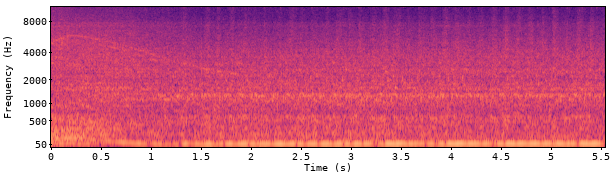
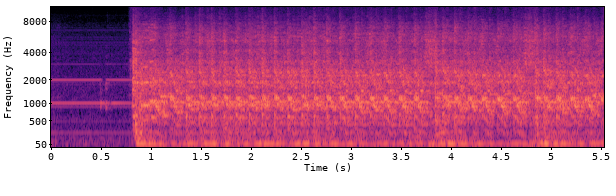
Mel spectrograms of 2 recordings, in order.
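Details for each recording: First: 7.3 Powerstroke diesel swapped into a 1951 Ford shoebox with standalone wiring, smoky, after struggling cranking: deep, steady diesel clatter and low rumble at idle, no stumbling; runs normally before wires are cut. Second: 7.3 Powerstroke diesel swapped into a 1951 Ford shoebox with standalone wiring, cold start in Minnesota, smoking: starter cranks briskly, then slows and never fires; charger supply trips out and cranking dies; weak battery supply.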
